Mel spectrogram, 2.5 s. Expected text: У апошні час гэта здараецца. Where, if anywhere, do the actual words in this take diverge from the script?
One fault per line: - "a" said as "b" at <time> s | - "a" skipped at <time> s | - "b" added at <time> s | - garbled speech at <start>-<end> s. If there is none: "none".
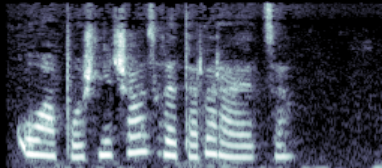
none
